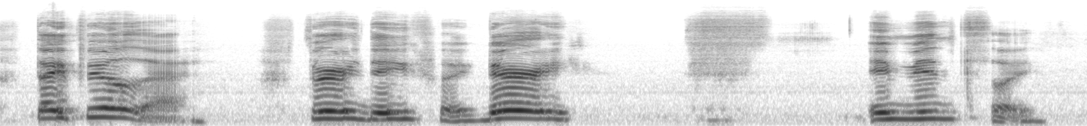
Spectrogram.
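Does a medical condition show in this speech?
Yes: throat cancer radiation damage.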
